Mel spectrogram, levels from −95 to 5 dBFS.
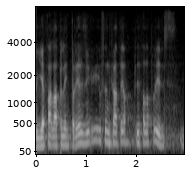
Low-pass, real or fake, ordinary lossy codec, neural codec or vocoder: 7.2 kHz; fake; none; codec, 16 kHz, 0.8 kbps, ZipCodec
